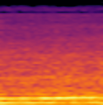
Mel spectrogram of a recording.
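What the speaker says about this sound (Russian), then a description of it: "турбина, которая раскручивается и звучит, облагораживает выхлоп" A Mercedes with a tuned turbo exhaust revs in a short burst, a loud, close engine drone with a strong steady low hum and no talking.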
